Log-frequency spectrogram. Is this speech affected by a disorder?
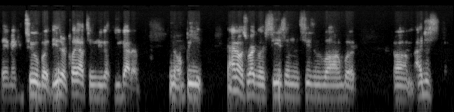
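No.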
